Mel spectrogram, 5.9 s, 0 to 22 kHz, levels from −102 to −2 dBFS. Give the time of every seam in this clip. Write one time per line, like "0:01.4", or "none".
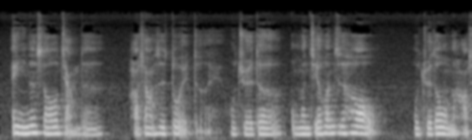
0:03.6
